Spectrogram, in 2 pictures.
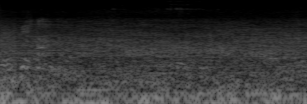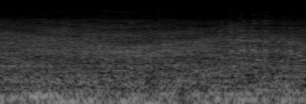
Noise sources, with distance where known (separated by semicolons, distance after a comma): person or small group talking, near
